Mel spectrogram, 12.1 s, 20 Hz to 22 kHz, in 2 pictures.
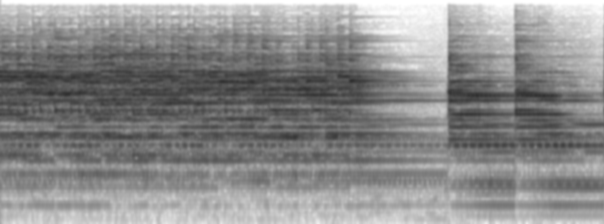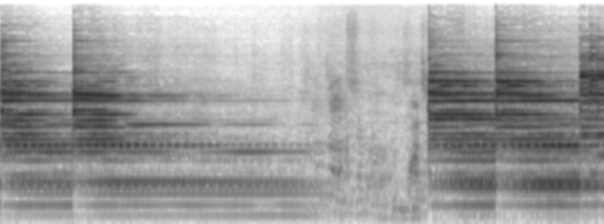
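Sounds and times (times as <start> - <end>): railway station bell ringing: 0.0 - 12.0.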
